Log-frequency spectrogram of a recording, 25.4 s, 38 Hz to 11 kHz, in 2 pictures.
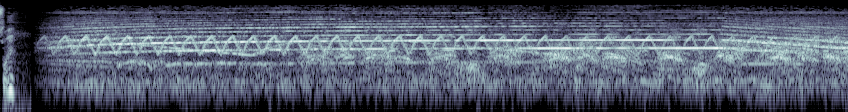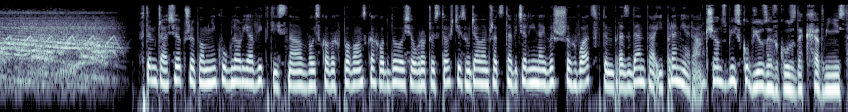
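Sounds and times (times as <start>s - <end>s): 
speech: 0.0s - 0.5s, 14.9s - 25.4s
air raid sirens sounding: 0.5s - 14.7s
low rumble of street noise: 0.5s - 14.7s.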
